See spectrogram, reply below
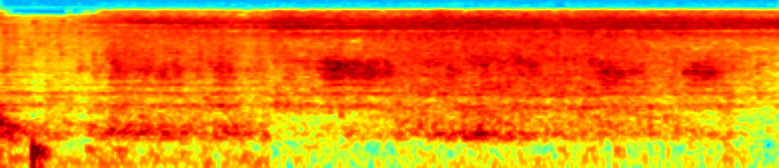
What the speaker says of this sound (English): They flushed that thing down the toilet, Tim.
